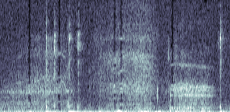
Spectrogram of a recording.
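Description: Near silence: room tone with a few faint clicks from a computer mouse.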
